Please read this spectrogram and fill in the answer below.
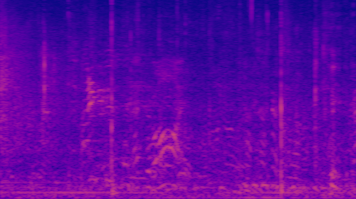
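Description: A bat hits a baseball with one sharp crack right at the start, with a brief ring after it. People's voices calling out follow a second or two later, along with a few faint knocks.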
